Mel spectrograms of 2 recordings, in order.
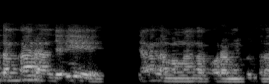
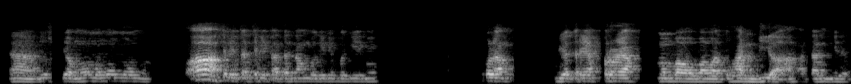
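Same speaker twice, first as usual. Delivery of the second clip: ordinary delivery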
